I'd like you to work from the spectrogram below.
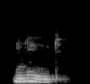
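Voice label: "nude", British English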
